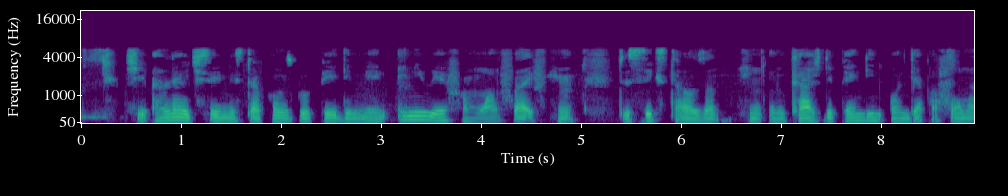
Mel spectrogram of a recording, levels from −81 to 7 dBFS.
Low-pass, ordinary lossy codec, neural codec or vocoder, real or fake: 5.4 kHz; MP3, 32 kbps; none; real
